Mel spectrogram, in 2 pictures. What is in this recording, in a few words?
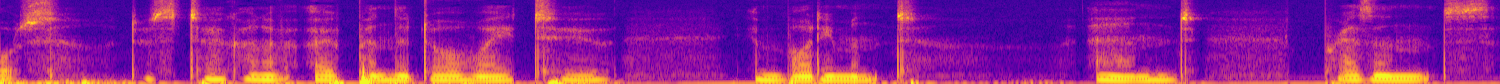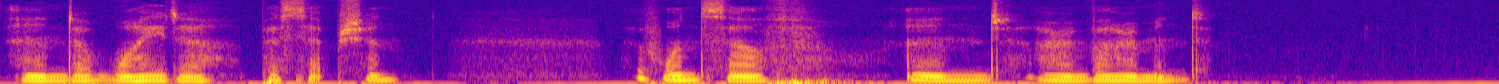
Ground Breath Sound, Guided Meditations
